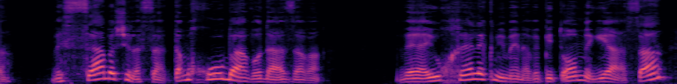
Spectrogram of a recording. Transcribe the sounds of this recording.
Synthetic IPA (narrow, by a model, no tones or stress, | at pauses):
a̰ | ve̞sabaʃe̞lasa̰t̪amχubeavo̞daːzaʁa̰ | veajuχe̞le̞kmime̞na̰ve̞pitʔo̞mːeɡia̰a̰sa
